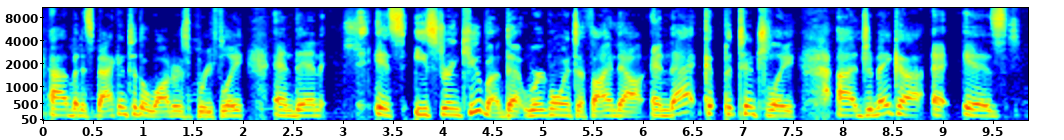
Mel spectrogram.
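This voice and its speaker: Halting male TV weather forecaster. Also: fairly high pitch, darkish tone. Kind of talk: unscripted live weather commentary.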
